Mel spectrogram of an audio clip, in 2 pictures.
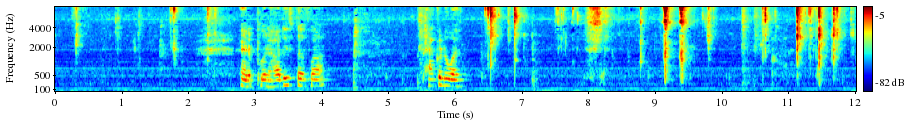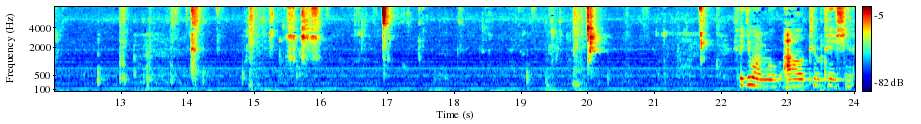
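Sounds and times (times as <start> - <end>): person chewing: 0.2 - 2.5, 6.4 - 22.2
sharp mouth clicks: 8.8 - 9.6.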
